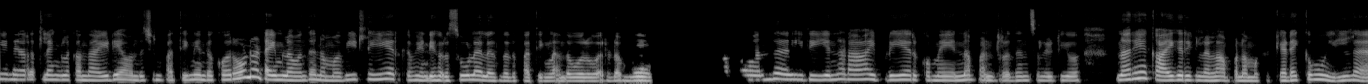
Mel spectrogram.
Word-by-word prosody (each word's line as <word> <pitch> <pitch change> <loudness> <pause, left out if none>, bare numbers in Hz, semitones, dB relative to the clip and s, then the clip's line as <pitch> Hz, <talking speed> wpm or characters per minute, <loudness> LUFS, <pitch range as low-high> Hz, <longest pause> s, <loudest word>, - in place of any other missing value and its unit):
நேரத்தில 220 0 -2
எங்களுக்கு 210 -1 -1
அந்த 200 0 +1
ஐடியா 225 +3 +1
வந்துச்சுன்னு 200 +1 -4
பாத்தீங்கன்னா, 215 +3 -1
இந்த 200 -1 0
கொரோனா 290 +10 +3
டைம்ல 210 -2 +4
வந்து 200 +5 -1
நம்ம 185 -1 -1
வீட்லேயே 230 +2 -2
இருக்க 225 -3 -9
வேண்டிய 190 0 +2
ஒரு 180 - 0
சூழல் 210 -2 +3
இருந்தது 170 -1 -3
பாத்தீங்களா, 165 +1 -2
அந்த 165 - +1
1 160 0 +2
வருடமும். 175 0 +2 0.8
அப்போ 220 - -9
வந்து 230 +5 0 0.2
இது 215 0 -2
என்னடா! 230 +1 0 0.2
இப்பிடியே 210 0 0
இருக்கமே! 195 -2 -2
என்ன 205 +3 +2
பண்றதுன்னு 185 0 -2
சொல்லிட்டு 185 0 -4
யோ 185 - 0 0.5
நெறைய 270 +6 +3
காய்கறிகள்லாம் 190 -2 +2
அப்ப 170 - -4
நமக்கு 170 0 -3
கிடைக்கவும் 200 +4 +1
இல்ல. 195 +3 0
200 Hz, 160 wpm, -24 LUFS, 185-220 Hz, 0.8 s, டைம்ல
